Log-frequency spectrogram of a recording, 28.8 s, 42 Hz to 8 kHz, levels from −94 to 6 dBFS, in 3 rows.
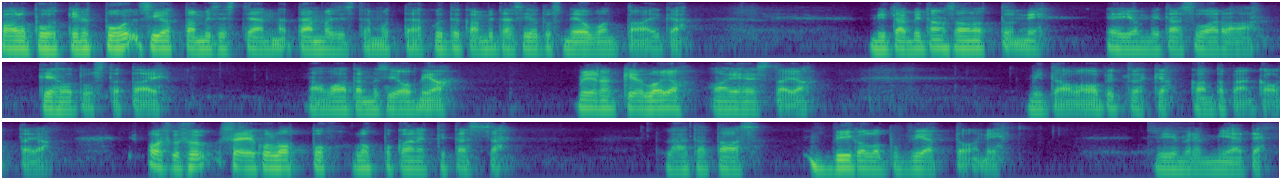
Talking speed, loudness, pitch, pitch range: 105 wpm, -25 LUFS, 105 Hz, 100-110 Hz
